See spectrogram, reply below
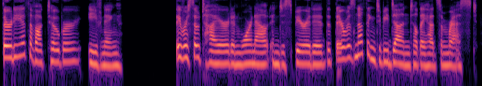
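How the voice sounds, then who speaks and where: An earnest, devoted young wife voiced by a woman reads from her diary in an audiobook drama. She speaks carefully and deliberately, as if reasoning things out, in a dry, intimate recording at a middling pitch. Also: clean tone, no room sound, close to an everyday voice. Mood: weary, grateful.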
